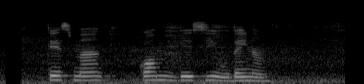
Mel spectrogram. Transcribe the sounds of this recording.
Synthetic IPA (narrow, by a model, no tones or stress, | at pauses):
t̪esma | kʌmbesiɦũd̪ʌjnʌ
